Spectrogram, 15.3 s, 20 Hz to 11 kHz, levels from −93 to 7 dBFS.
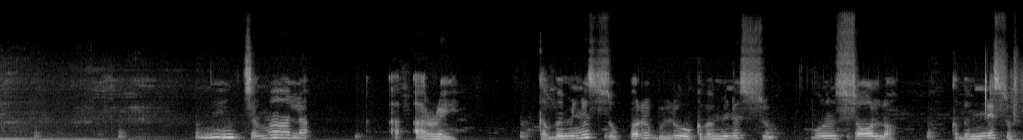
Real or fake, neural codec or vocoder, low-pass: fake; vocoder, 48 kHz, 128 mel bands, Vocos; 9.9 kHz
